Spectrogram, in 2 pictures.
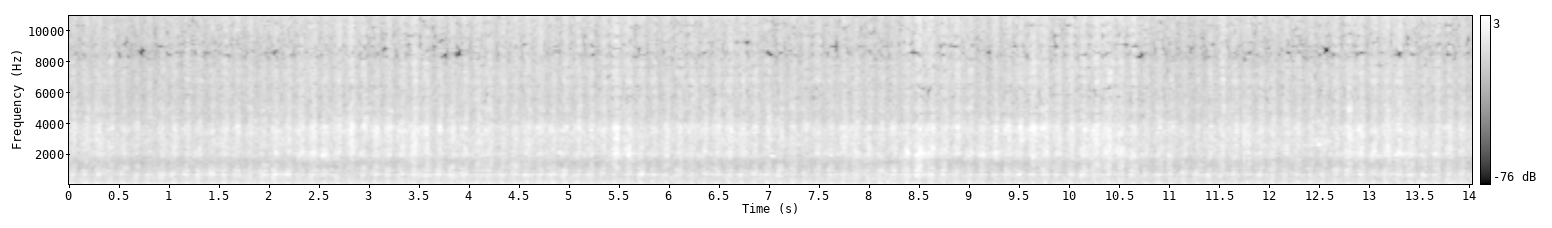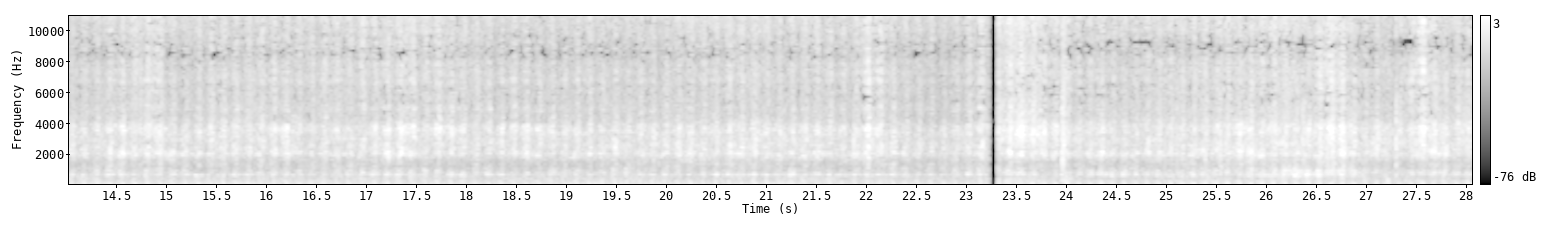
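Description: Passenger train hauled by an ALCO WDG3A diesel locomotive running at speed, heard from on board: steady, loud running noise with the diesel engine's chugging underneath. The sound cuts out for an instant about 23 seconds in, then carries on.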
